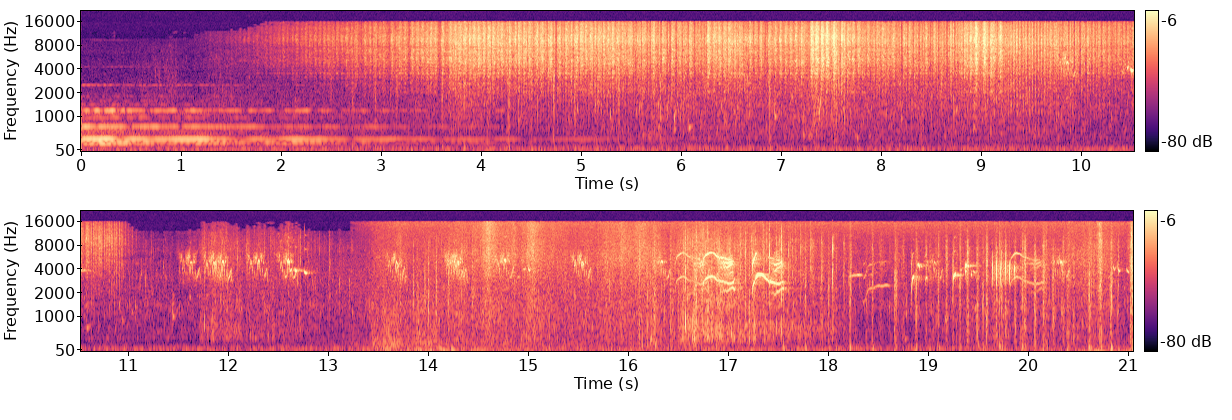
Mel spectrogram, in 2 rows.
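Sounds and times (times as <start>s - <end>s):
fine ticks: 2.2s - 11.0s
small birds chirping: 2.4s - 10.9s, 13.6s - 21.0s.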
